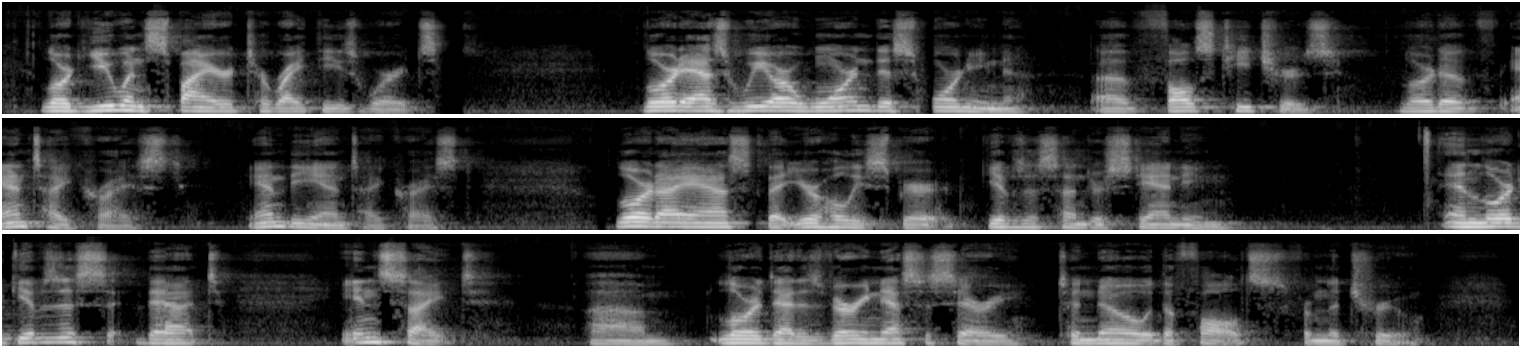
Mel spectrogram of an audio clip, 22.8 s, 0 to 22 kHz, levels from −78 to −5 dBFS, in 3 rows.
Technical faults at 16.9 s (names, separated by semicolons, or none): short concealed packet loss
